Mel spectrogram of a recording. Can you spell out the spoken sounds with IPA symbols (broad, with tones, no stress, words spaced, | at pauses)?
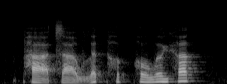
pʰaː˨˩t͡saː˨˩wlɐ˥t̚ hʊ˨˥k̚ho˨˧wɵ˧ɥhɐ˥k̚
